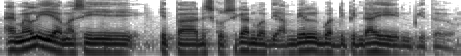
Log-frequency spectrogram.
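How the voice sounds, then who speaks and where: A man's voice: low-pitched, normal speed, breathy edge. Man with a Madurese accent, chatting. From Madura, Indonesia. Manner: explains words eagerly, laughs often. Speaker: guest comedian. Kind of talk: casual chat.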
